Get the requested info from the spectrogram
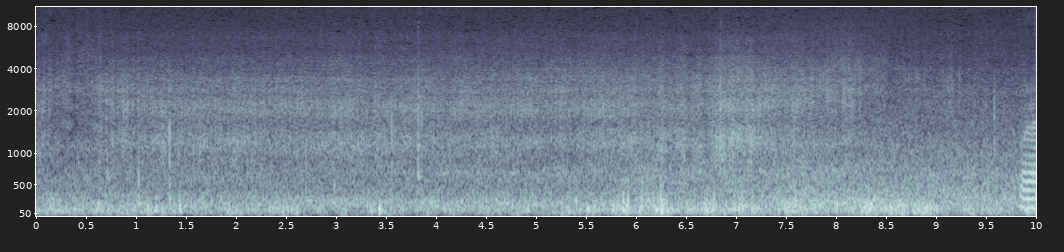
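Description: Wind rumbling on the microphone over a steady wash of sea surf breaking against harbour breakwaters, the surf swelling briefly about seven seconds in.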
